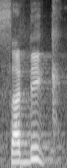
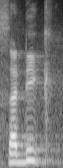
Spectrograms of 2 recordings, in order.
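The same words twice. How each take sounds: Both takes have the same delivery.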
